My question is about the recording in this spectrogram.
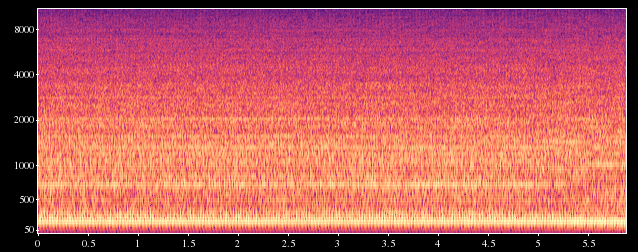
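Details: DuroMax XP15000HX generator in a shed, restarted a second time after install, running on propane with the exhaust fan off: a constant low steady hum with no surging or misses during a 5-minute test. Normal generator idle, running well.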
